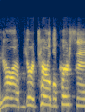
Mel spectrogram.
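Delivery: ordinary talk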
